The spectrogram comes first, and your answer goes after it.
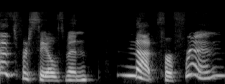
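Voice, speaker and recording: In a put-on character voice, a woman speaks at a high pitch and a fairly slow pace with very wide pitch swings. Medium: read story. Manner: gruff, dramatic.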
